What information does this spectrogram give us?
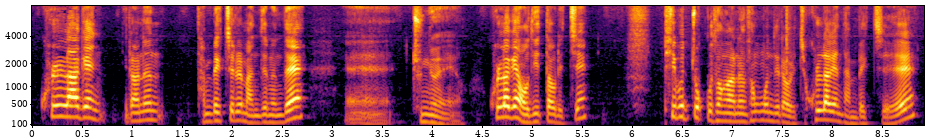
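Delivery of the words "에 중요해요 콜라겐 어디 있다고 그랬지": ordinary delivery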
